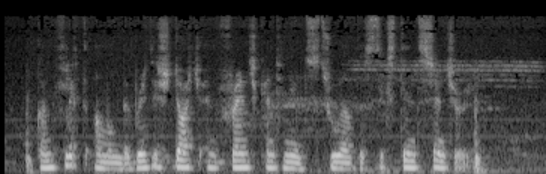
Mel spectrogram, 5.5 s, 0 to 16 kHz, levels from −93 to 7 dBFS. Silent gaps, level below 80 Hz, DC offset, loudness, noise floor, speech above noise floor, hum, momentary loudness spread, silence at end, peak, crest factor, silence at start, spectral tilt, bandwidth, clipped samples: none; -46 dBFS; under 0.1%; -22 LUFS; -44 dBFS; 23 dB; none; 10 LU; 0.2 s; -6 dBFS; 16 dB; 0.25 s; -7 dB/octave; 11.5 kHz; under 0.1%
